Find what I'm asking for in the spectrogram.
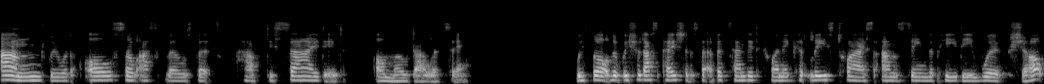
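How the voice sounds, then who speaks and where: A woman speaks with a Mancunian accent. The sound is dry and close, with no echo. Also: moderate pace. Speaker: dialysis nurse presenting a quality improvement project. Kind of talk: project update presentation in online workshop. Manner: hesitant, many fillers.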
